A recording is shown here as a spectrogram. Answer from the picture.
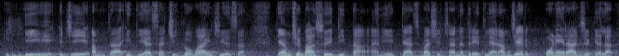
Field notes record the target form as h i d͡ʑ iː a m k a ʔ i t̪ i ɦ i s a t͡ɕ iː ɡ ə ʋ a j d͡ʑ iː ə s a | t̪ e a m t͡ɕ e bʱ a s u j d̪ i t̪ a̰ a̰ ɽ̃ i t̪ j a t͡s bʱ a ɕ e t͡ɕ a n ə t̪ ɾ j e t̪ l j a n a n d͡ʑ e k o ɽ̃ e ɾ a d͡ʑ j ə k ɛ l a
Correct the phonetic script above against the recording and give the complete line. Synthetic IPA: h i d͡ʑ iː a m k a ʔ i t̪ i ɦ a s a t͡ɕ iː ɡ ə ʋ a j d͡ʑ iː ə s a | t̪ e a m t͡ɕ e bʱ a s u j d̪ i t̪ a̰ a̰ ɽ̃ i t̪ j a t͡s bʱ a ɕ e t͡ɕ a n ə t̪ ɾ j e t̪ l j a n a m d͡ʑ e k o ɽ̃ e ɾ a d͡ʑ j ə k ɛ l a

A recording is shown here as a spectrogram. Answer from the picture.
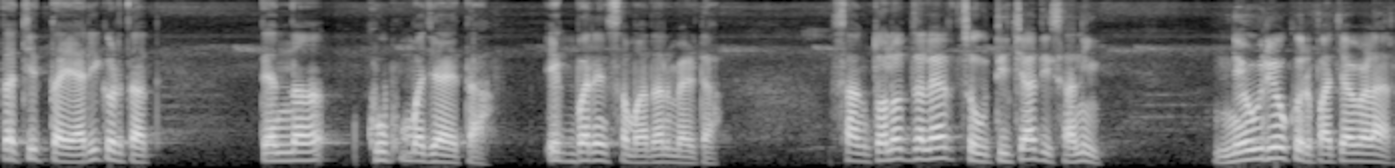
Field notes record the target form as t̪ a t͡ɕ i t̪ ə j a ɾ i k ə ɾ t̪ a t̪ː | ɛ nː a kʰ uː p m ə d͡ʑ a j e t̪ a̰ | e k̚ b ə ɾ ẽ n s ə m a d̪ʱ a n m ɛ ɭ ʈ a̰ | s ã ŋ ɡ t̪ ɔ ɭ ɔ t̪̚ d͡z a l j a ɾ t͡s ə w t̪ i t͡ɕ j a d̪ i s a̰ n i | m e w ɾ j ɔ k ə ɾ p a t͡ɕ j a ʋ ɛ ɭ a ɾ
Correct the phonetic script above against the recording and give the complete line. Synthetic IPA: t̪ a t͡ɕ i t̪ ə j a ɾ i k ə ɾ t̪ a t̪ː | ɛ nː a kʰ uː p m ə d͡ʑ a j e t̪ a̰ | e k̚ b ə ɾ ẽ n s ə m a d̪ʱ a n m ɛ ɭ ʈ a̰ | s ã ŋ ɡ t̪ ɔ l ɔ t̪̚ d͡z a l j a ɾ t͡s ə w t̪ i t͡ɕ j a d̪ i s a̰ n i | n e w ɾ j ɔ k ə ɾ p a t͡ɕ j a ʋ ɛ ɭ a ɾ

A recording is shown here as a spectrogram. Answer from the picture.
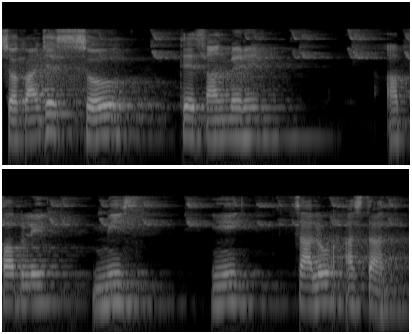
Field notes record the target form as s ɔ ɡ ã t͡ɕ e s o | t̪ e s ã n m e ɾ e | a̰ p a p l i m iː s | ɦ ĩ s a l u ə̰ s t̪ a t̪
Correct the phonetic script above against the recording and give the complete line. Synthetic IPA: s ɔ k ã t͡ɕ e s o | t̪ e s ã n m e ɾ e | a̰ p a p l i m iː s | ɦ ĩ t͡s a l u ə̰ s t̪ a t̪

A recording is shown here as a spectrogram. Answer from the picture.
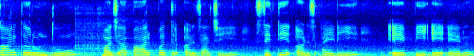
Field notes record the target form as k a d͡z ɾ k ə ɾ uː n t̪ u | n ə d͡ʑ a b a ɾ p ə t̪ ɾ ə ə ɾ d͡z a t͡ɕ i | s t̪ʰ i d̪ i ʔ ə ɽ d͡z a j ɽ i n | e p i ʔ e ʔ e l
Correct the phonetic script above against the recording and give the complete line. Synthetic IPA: k a ɾ k ə ɾ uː n t̪ u | m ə d͡ʑ a p a ɾ p ə t̪ ɾ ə ə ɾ d͡z a t͡ɕ i | s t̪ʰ i t̪ i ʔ ə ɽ d͡z a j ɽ i | e p i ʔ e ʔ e l

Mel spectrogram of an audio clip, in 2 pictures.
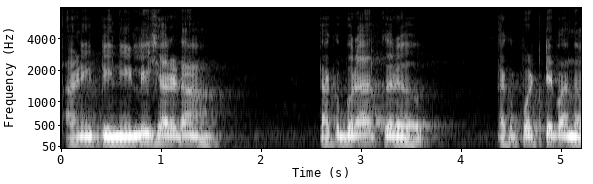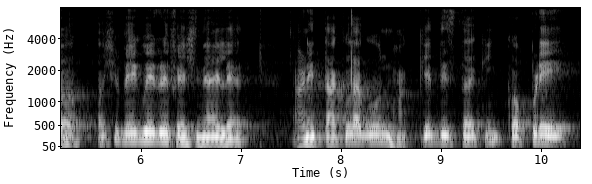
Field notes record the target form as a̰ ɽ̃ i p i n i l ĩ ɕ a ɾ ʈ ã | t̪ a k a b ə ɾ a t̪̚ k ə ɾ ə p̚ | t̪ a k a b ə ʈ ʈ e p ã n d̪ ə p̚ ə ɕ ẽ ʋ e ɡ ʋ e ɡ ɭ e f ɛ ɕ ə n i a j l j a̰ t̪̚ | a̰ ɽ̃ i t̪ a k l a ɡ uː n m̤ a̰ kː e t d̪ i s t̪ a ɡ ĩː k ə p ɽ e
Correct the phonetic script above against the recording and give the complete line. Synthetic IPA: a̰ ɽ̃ i p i n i l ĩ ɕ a ɾ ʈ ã | t̪ a k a b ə ɾ a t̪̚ k ə ɾ ə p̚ | t̪ a k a p ə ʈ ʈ e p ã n d̪ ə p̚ ə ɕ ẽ ʋ e ɡ ʋ e ɡ ɭ e f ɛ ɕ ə n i a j l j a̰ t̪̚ | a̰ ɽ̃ i t̪ a k l a ɡ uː n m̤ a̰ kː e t d̪ i s t̪ a k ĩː k ə p ɽ e

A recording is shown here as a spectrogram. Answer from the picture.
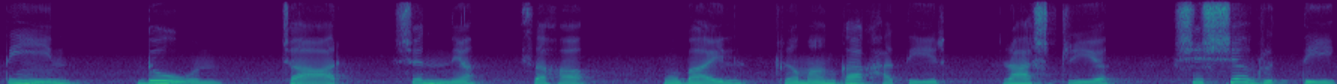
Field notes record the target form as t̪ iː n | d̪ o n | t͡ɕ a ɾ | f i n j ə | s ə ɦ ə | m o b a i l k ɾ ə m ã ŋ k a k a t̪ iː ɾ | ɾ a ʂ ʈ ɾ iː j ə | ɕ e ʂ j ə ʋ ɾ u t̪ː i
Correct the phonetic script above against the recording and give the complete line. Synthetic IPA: t̪ iː n | d̪ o n | t͡ɕ a ɾ | ɕ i n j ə | s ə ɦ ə | m o b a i l k ɾ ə m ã ŋ k a kʰ a t̪ iː ɾ | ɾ a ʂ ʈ ɾ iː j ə | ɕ i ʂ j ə ʋ ɾ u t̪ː i

